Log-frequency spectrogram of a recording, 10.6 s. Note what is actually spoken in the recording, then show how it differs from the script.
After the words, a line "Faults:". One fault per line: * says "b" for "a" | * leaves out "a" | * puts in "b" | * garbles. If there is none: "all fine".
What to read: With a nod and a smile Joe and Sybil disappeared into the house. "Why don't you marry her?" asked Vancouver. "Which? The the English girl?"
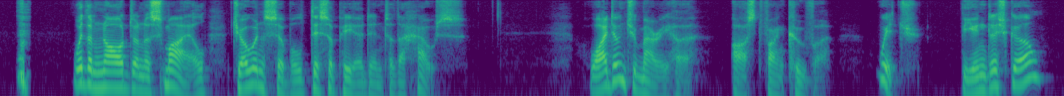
With a nod and a smile Joe and Sybil disappeared into the house. "Why don't you marry her?" asked Vancouver. "Which? The English girl?"
Faults:
* leaves out "the"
